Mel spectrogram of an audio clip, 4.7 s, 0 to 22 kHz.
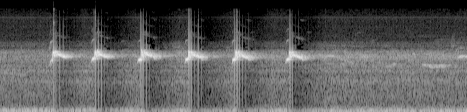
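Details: Song thrush singing in a garden on 12 May 2014: one clear whistled note with a sharp attack, repeated six times about every half second, then silence with faint background hum.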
